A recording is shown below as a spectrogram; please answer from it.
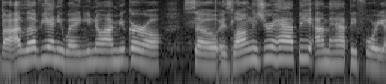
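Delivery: normal talking voice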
